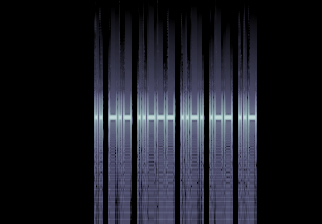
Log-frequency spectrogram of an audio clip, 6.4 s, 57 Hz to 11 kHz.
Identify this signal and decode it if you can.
Morse code, heard as a keyed tone, about 25 wpm, 700 Hz. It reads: IK2FWU
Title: DXCC-100 Call Signs - 6 Characters - 25wpm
